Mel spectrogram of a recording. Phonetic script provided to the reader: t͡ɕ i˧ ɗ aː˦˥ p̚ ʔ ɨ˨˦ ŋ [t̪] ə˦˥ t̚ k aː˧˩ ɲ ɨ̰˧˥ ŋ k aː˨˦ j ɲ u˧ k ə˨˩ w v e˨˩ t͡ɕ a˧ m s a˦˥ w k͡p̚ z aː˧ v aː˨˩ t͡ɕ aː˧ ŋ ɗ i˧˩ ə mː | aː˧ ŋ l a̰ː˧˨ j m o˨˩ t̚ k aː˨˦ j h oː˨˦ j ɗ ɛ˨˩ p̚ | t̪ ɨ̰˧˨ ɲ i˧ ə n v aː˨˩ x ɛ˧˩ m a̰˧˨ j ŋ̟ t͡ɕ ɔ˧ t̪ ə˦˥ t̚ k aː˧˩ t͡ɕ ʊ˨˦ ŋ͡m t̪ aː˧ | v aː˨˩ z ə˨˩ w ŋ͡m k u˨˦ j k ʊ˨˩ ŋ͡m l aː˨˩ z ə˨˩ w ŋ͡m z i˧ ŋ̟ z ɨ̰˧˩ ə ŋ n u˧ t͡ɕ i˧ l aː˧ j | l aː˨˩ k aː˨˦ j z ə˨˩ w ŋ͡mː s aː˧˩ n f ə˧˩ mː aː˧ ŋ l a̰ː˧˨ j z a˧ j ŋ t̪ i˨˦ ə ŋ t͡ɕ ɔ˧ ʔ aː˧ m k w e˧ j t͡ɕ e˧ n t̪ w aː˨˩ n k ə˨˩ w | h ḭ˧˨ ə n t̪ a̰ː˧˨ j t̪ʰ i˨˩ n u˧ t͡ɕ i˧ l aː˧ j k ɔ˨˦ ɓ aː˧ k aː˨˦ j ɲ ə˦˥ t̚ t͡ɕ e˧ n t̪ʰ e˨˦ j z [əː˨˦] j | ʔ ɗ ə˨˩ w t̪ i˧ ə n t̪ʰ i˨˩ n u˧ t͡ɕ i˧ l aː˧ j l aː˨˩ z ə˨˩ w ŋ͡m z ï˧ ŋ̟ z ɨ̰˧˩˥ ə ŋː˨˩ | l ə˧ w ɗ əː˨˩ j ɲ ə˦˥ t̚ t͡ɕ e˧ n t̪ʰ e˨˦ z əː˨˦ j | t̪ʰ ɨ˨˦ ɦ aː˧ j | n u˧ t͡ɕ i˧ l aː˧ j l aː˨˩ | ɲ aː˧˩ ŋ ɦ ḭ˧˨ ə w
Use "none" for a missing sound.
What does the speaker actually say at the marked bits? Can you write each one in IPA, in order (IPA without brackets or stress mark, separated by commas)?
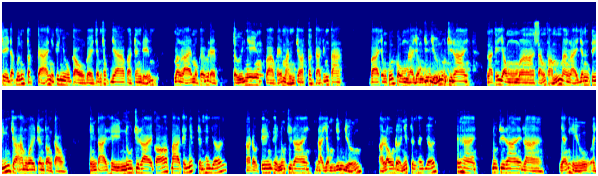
t̪, əː˨˦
